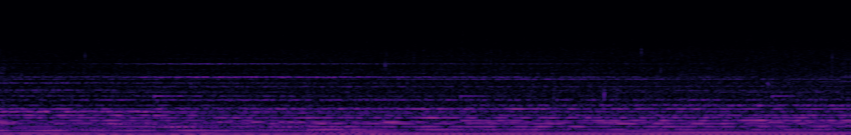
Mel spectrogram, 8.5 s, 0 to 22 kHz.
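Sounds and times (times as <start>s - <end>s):
raindrops pattering on a surface: 0.0s - 8.5s.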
